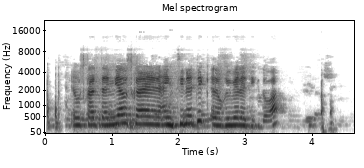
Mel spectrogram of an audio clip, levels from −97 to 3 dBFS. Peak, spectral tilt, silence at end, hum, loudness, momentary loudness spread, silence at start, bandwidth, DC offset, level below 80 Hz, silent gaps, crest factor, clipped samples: -2 dBFS; -4.5 dB/octave; 0.3 s; none; -16 LUFS; 18 LU; 0.05 s; 7.8 kHz; under 0.1%; -56 dBFS; none; 16 dB; under 0.1%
